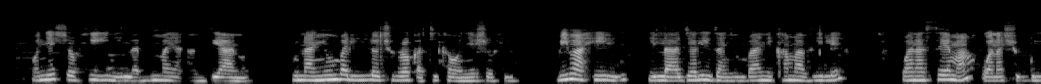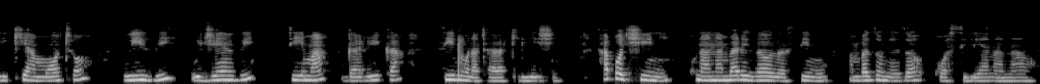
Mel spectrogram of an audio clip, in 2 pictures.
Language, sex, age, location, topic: Swahili, female, 18-24, Kisumu, finance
